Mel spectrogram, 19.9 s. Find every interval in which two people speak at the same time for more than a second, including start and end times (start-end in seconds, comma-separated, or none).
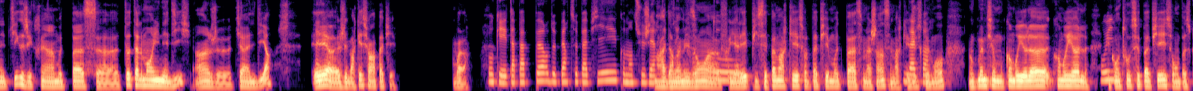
10.9-12.4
